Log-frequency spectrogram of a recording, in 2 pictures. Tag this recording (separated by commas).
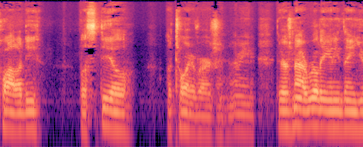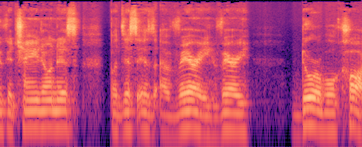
Speech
